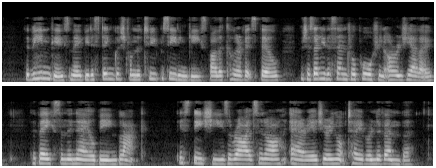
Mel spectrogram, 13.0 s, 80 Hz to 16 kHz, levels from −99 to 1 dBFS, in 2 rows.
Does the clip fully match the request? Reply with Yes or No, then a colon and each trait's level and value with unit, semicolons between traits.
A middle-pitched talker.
No: high, 200 Hz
